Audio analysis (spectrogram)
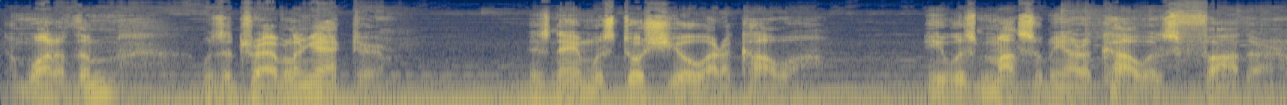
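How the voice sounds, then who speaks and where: An actor playing a stern old crime clan chief, telling history in a measured, formal way in a video game. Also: male voice, low-pitched, music in the background. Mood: grave, recounting. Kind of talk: video game cutscene voice acting.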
